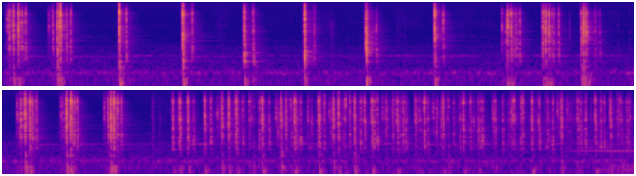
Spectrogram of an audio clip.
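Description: Ergonomic mechanical keyboard keys clacking in separate presses, then rapid continuous typing, with a faint metallic ping ringing after some keystrokes, especially larger keys; close and clear.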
